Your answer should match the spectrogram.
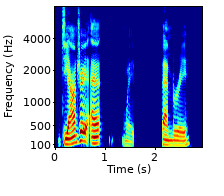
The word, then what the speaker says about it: DeAndre Bembry: I was going to do DeAndre Bembry.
